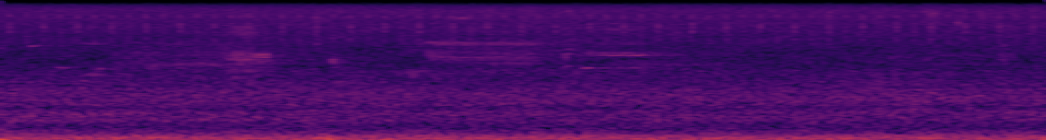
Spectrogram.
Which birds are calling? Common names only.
Common Grackle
